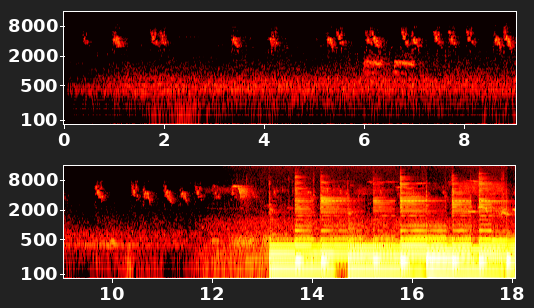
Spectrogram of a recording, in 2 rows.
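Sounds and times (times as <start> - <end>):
songbird chirps: 0.1 - 18.0
lower two-note bird call: 13.2 - 18.0.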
